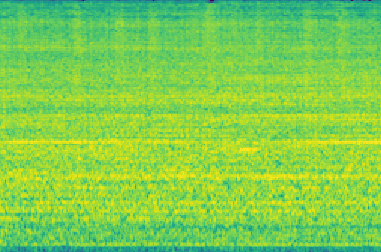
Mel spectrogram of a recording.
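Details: A constant loud, broad mechanical hum like a running engine or blower persists throughout, with no animal voice.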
